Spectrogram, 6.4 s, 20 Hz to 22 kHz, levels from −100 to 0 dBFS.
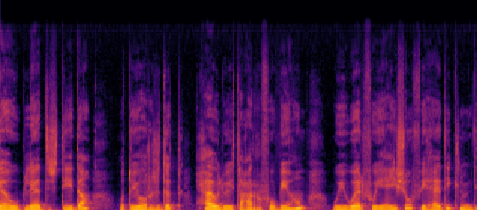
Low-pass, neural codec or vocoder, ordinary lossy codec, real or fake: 19.8 kHz; vocoder, 44.1 kHz, 128 mel bands every 256 samples, BigVGAN v2; none; fake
